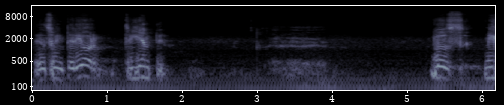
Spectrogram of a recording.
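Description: A man speaks calmly through a microphone and loudspeaker.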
